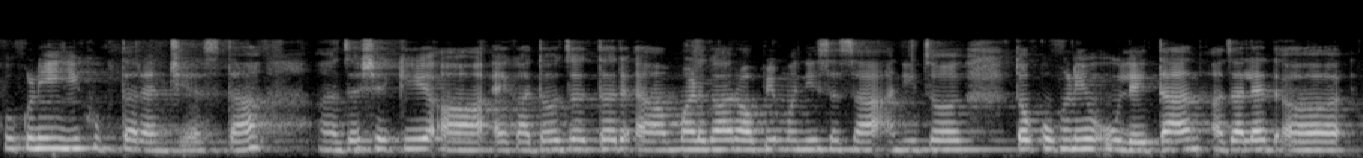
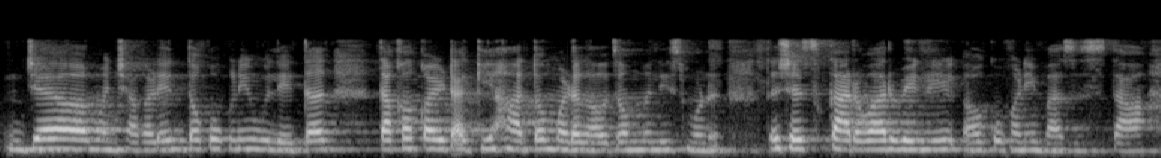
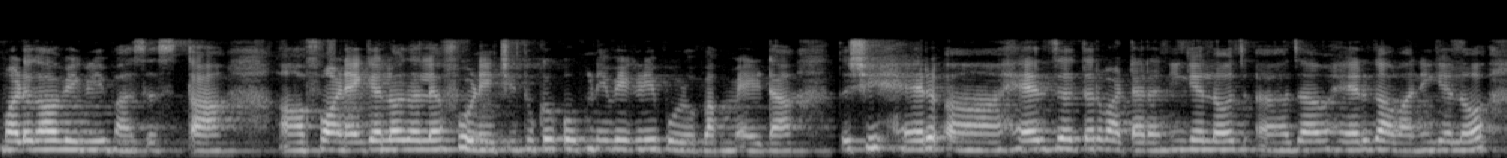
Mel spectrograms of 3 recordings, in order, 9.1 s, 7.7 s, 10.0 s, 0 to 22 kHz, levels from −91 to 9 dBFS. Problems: constant background noise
